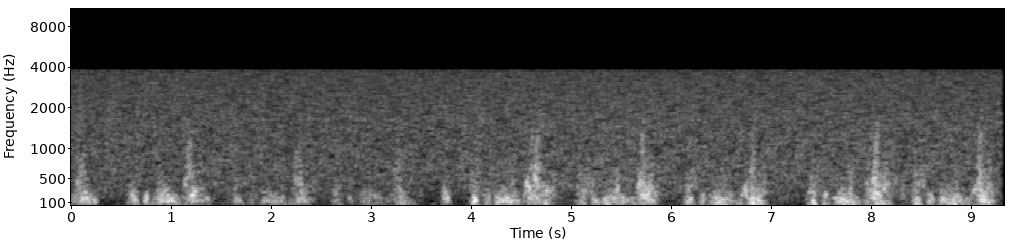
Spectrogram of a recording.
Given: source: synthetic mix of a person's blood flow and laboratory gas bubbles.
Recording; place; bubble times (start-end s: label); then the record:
Doppler ultrasound of blood flow; precordium
no bubbles
From the record:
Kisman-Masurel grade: 000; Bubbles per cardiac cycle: 0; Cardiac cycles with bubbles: 0%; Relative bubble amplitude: no bubbles discernible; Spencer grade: 0 (complete lack of bubble signals)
